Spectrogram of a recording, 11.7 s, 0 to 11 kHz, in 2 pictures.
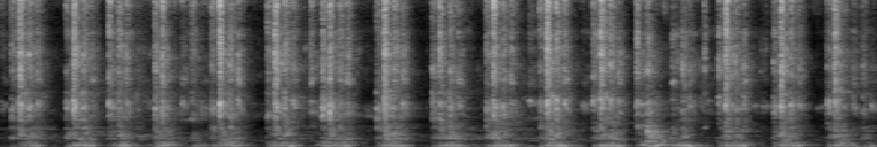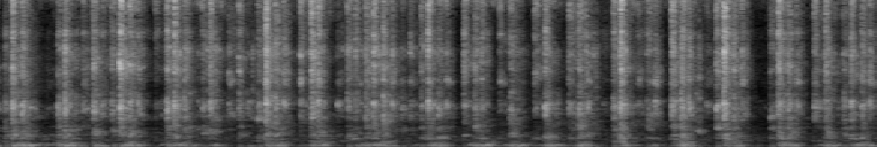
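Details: Freshly built V-twin with a 468 cam, adjustable pushrods, aluminum intake, 5.3 injectors and Thunderx headers: a loud, lumpy, loping idle with strong, slightly uneven pulses holding steady; healthy idle.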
